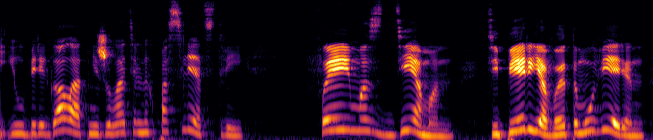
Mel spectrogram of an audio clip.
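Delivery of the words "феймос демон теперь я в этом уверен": triumphant roar. A narrator's reading. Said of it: "триумфальный рёв".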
